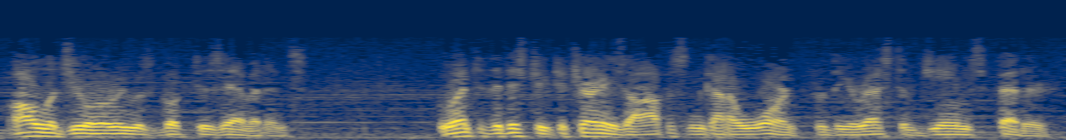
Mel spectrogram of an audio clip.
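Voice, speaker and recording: An actor playing a terse, patient, businesslike police detective, polite and deadpan, in a 1950s radio drama. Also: male voice, low-pitched, very fast, slight background noise, close to an everyday voice. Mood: matter-of-fact. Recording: dull vintage radio recording.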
